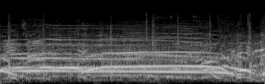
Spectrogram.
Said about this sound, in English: A group of supporters greeted him. They were cheering.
